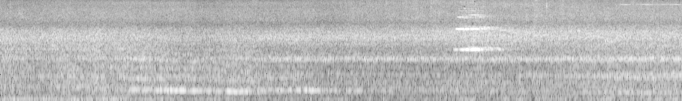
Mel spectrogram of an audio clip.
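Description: JR Musashino Line electric commuter train pulling into the platform and braking to a stop: a heavy low rumble with a motor whine that sags slightly in pitch as it slows, and a brief high squeal near the end.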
